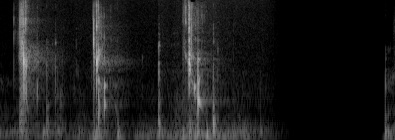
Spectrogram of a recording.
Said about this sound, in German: Ich warte nur, bis du ausgetrunken hast und geschmatzt hast dann.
